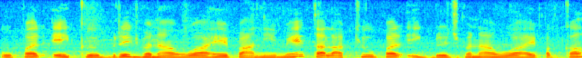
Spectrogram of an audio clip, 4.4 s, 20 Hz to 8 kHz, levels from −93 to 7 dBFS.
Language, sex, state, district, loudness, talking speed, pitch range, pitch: Hindi, female, Bihar, Saran, -14 LUFS, 235 wpm, 200-225 Hz, 205 Hz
